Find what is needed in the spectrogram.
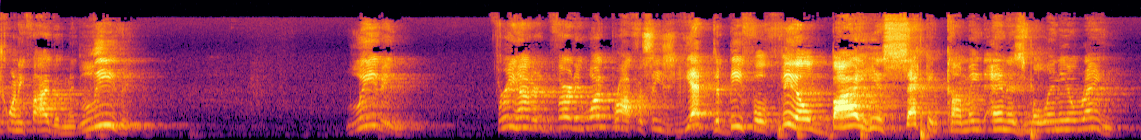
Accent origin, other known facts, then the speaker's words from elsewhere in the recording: Nebraska, United States; where I was born and raised in Nebraska, we have a word for that.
